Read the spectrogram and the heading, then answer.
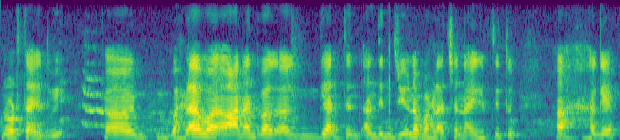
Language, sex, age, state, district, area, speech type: Kannada, female, 45-60, Karnataka, Mandya, rural, spontaneous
